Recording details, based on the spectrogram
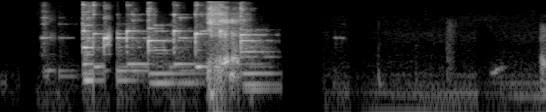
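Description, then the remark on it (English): A mobile phone plays a short shutdown melody, a quick run of bright electronic tones lasting about two seconds, followed by faint low rustling and background noise. “Turn off my phone and we're good to go.”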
